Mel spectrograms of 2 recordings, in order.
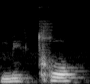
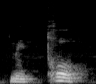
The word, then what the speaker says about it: métro: Se acentúan todas las palabras en francés, se acentúan en la última sílaba. Es por eso que yo digo métro, métro, métro, en tro se acentúa.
